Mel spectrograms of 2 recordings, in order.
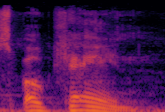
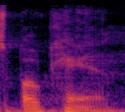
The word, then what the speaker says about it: Spokane: our neighbors it's and it's not not Spokane and it's not Gonzaga it's Gonzaga and it's Spokane I appreciate that Gonzaga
